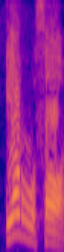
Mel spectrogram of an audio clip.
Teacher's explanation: نفخم الراء مع أن قبلها كسرة، لكن لاحظوا الذي بعدها صاد مفتوحة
